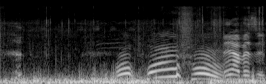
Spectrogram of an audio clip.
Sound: mumbling

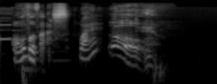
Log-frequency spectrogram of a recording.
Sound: collective disappointment

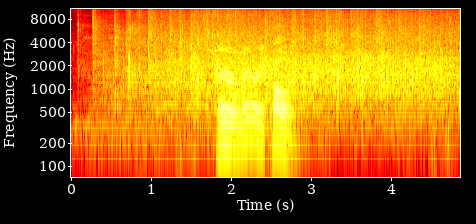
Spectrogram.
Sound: audience applause

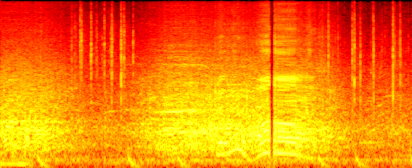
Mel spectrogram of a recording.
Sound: controller keys clicking

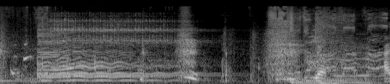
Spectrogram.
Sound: crying

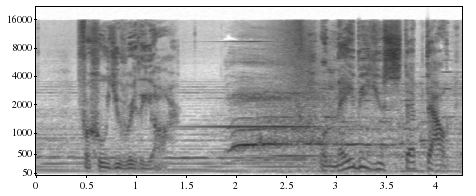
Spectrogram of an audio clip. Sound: screams

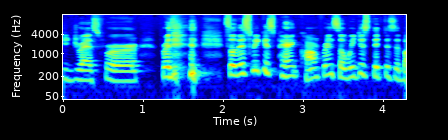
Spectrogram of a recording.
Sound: chuckles

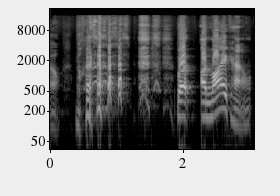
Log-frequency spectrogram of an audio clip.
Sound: laughing

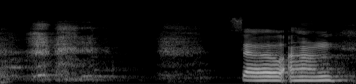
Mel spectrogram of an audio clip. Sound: laughter

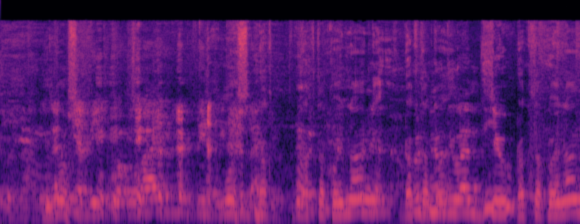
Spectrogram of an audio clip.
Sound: laughter

